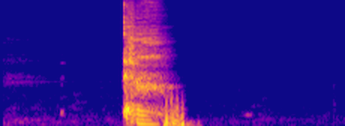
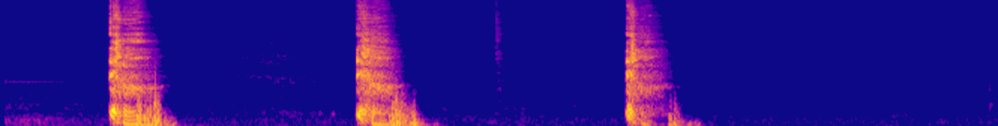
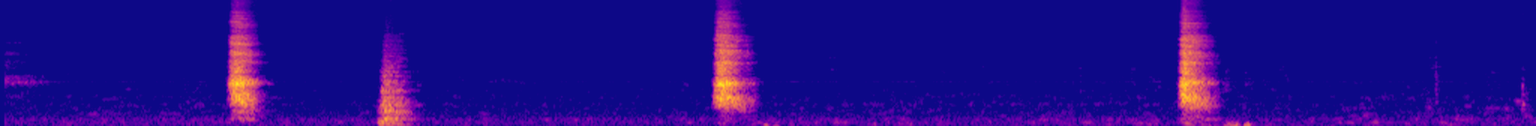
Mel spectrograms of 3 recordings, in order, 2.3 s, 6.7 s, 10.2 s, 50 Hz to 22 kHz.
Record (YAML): cough_length: 2.3 s
cough_amplitude: 32768
cough_signal_mean_std_ratio: 0.31
three_cough_length: 6.7 s
three_cough_amplitude: 32768
three_cough_signal_mean_std_ratio: 0.28
exhalation_length: 10.2 s
exhalation_amplitude: 32768
exhalation_signal_mean_std_ratio: 0.2
survey_phase: beta (2021-08-13 to 2022-03-07)
age: 18-44
gender: Female
wearing_mask: 'No'
symptom_cough_any: true
symptom_runny_or_blocked_nose: true
symptom_onset: 12 days
smoker_status: Never smoked
respiratory_condition_asthma: false
respiratory_condition_other: false
recruitment_source: REACT
submission_delay: 1 day
covid_test_result: Negative
covid_test_method: RT-qPCR
covid_ct_value: 38.1
covid_ct_gene: N gene
influenza_a_test_result: Negative
influenza_b_test_result: Negative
